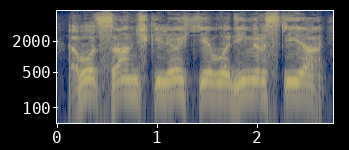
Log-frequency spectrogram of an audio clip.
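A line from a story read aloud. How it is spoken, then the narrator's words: Yelled falsetto. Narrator (Russian): заорал статный советник фальцетом, не имевшим ничего общего с обыкновенным его голосом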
